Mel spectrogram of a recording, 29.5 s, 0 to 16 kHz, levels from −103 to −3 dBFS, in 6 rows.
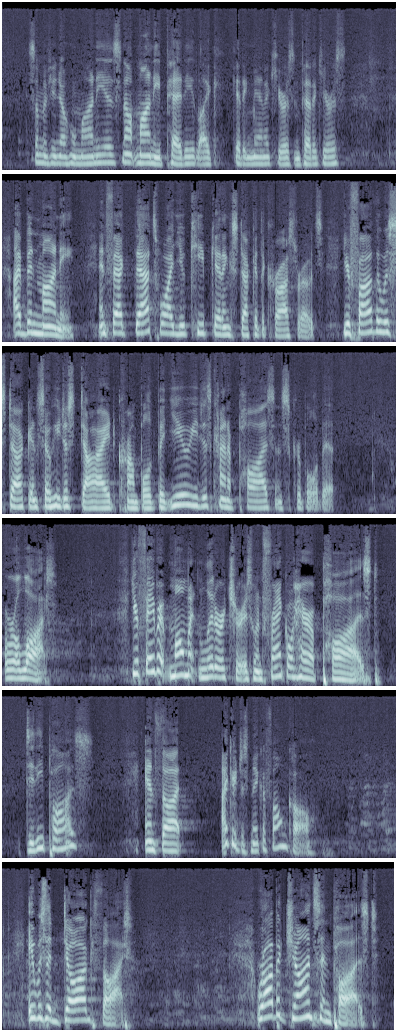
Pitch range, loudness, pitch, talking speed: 150-205 Hz, -22 LUFS, 170 Hz, 170 wpm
